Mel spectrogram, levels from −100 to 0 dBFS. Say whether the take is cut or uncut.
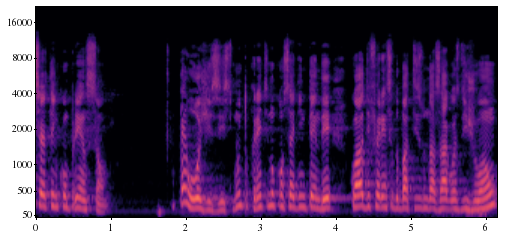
uncut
